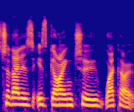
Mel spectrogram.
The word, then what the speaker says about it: WACA: And so the proceeds to that is going to WACO, right? To pay their fees? Waca, yeah. WACO, is that how you pronounce it?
